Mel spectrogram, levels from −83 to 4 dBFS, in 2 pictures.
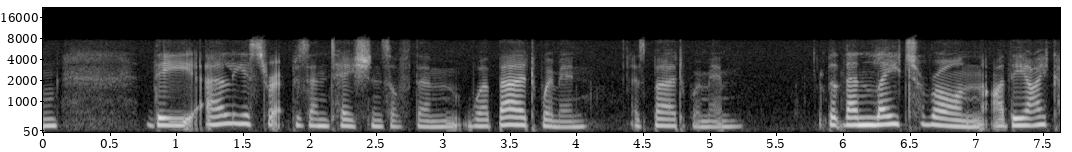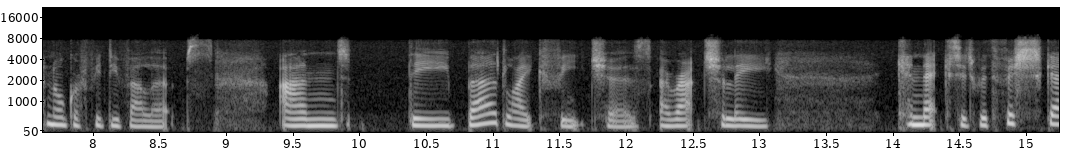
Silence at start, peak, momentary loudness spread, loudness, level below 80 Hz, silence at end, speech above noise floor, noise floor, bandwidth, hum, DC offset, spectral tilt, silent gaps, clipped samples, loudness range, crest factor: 0 s; -2 dBFS; 17 LU; -19 LUFS; -62 dBFS; 0 s; 33 dB; -52 dBFS; 8.4 kHz; none; under 0.1%; -4 dB/octave; none; under 0.1%; 4 LU; 18 dB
